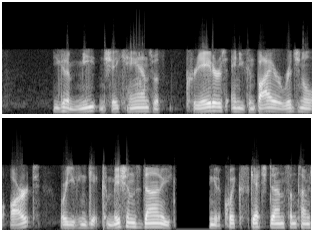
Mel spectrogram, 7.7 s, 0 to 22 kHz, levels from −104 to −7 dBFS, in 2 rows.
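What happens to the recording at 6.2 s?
At 6.2 s the speech is caught in a playback stall. Right after "commissions done or you", the output falls silent from 6.03 to 6.47 s, about 0.43 s. The player likely ran short of data or was blocked, so nothing reached the output until it recovered.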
